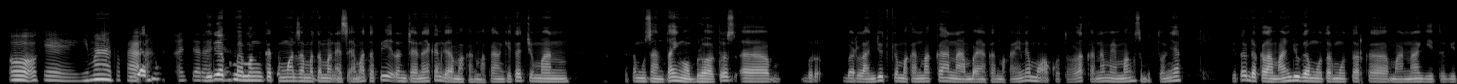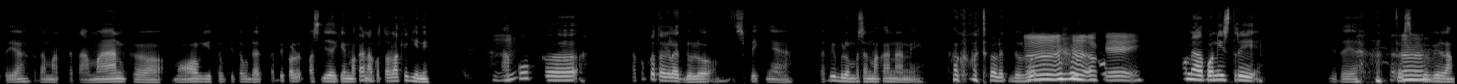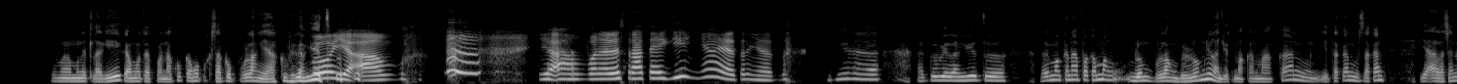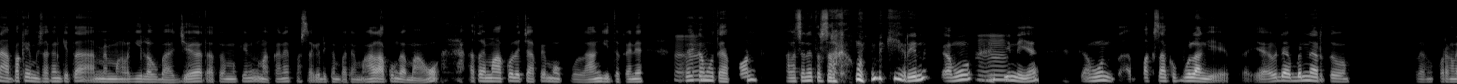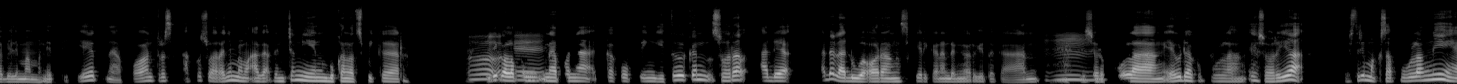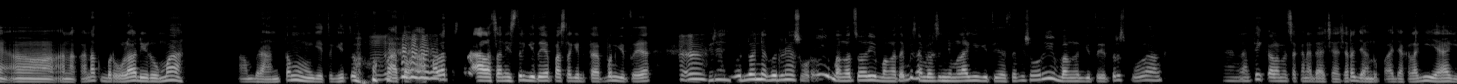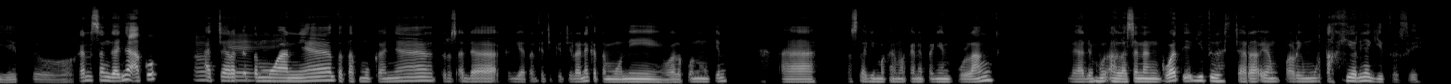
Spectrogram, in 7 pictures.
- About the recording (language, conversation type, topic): Indonesian, podcast, Bagaimana cara mengatakan "tidak" tanpa merasa bersalah?
- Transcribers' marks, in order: in English: "speak-nya"; laughing while speaking: "Ah"; laughing while speaking: "aku ke toilet dulu"; chuckle; giggle; laughing while speaking: "gitu"; laugh; laughing while speaking: "ternyata"; in English: "low budget"; laughing while speaking: "terserah kamu pikirin"; in English: "loudspeaker"; laughing while speaking: "gitu"; chuckle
